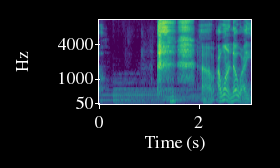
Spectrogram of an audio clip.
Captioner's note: laughs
